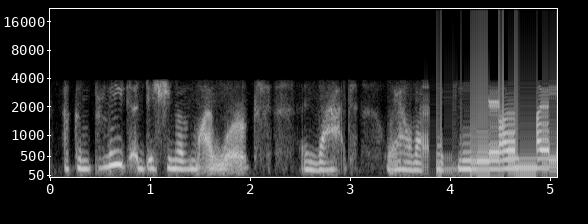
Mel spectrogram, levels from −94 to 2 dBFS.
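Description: From the start the speech sounds rough, muffled and warbly. This is tandem speech coding. The call appears to have crossed four separate speech codecs in a row, in a chain that ends in AMR-NB, and it was decoded and re-encoded at each border. Every coder compressed the previous one's already damaged output, so the losses stacked up into a harsher, duller sound than any single link would give.

From 3.74 s to 5.06 s the speech turns into a rigid, metallic buzz that still loosely follows the syllables. This is robotic sound from repeated short buffers. The buzz sits at 50 Hz, which fits a repeated chunk about 20 ms long. The likely cause is that new audio arrived too rarely, so playback kept repeating the last short chunk and skipped the real signal. That repetition fills most of this stretch.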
